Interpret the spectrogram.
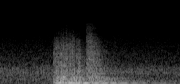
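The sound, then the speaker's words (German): A heavy metal submarine hatch slams shut with a deep, booming clang and a quick second impact, then a low resonant rumble fades away. Nobody speaks. “Klappe zu,”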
